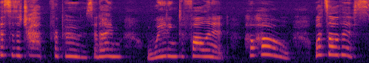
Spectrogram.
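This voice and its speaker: A woman does a put-on, squeaky character voice at an extremely high pitch. Her pace is moderate. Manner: flustered, unsettled; speaking very quickly.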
